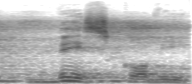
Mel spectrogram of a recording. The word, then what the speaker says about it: Vescovi: Well, if you say it like properly in Italian, it's Vescovi. Vescovi. Vescovi. Vescovi. Vescovi. Okay. Yeah. The accent is on the E.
